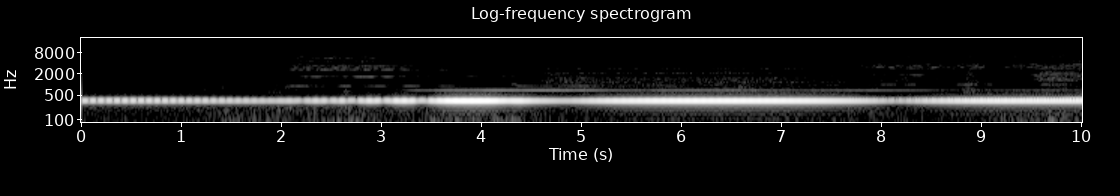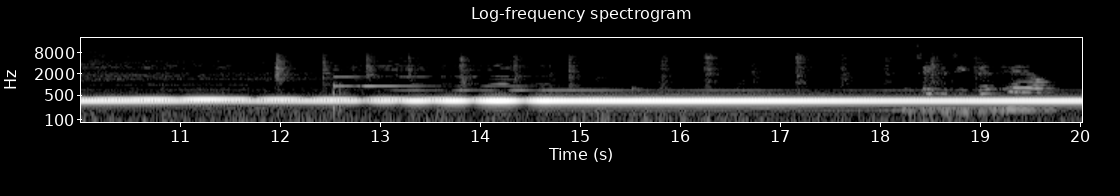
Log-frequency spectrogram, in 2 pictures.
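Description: Crystal singing bowls hum with a steady, ringing tone.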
